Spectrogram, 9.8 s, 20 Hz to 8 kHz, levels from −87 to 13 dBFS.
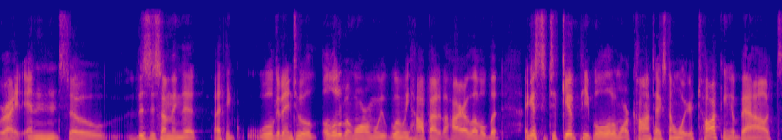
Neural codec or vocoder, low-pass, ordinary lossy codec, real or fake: codec, 16 kHz in and 24 kHz out, 2.2 kbps, FireRedTTS-2 codec; 7.2 kHz; AAC, 48 kbps; fake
